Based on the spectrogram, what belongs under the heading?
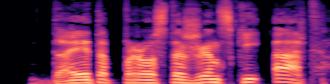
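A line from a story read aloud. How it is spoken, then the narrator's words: Wailing yell. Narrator (Russian): завопил Коконна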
